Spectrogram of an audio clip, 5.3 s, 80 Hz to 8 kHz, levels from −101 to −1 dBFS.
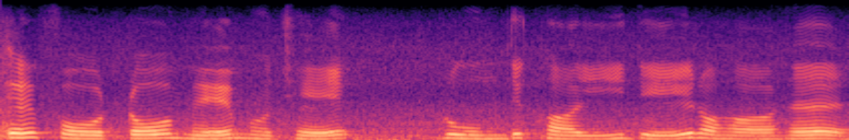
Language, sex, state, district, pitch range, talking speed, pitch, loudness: Hindi, male, Madhya Pradesh, Umaria, 185-215 Hz, 100 wpm, 195 Hz, -16 LUFS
